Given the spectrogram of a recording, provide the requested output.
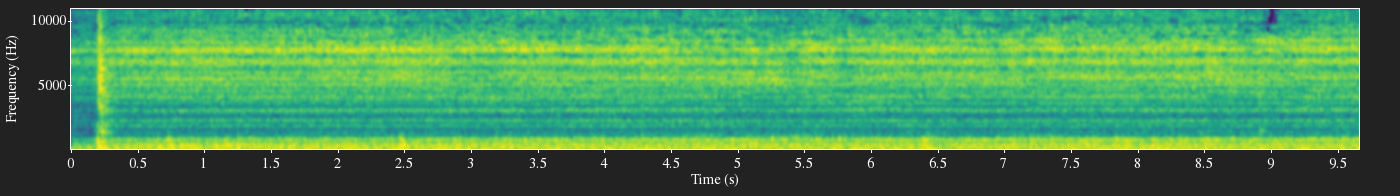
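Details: Repaired 1952 Coleman 252 pressure lantern on a size 21 mantle, probably too small: sharp pop then a steady loud roaring hiss as fuel hisses through. Unusually long fireball on a junky, damaged mantle.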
